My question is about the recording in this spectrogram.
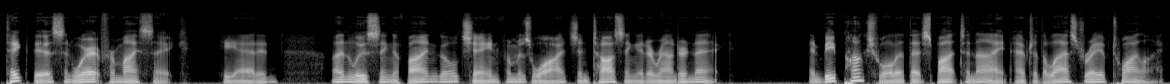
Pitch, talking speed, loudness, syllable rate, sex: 100 Hz, 195 wpm, -19 LUFS, 4.5 syllables/s, male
